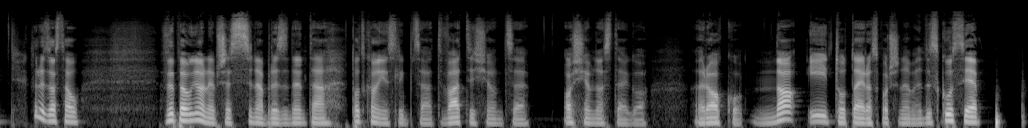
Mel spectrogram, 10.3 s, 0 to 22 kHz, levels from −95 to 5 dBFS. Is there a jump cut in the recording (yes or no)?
no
